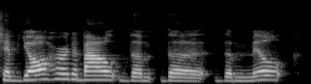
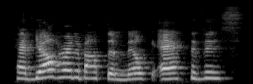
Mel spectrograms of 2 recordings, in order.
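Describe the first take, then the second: First: Said in the usual way. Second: Milk activists said higher and louder, punching y'all; emphatic rerun. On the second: Shown as a demonstration. Redoing the line for the viewers, emphatic and raised. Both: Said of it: "Got to say it like that".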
